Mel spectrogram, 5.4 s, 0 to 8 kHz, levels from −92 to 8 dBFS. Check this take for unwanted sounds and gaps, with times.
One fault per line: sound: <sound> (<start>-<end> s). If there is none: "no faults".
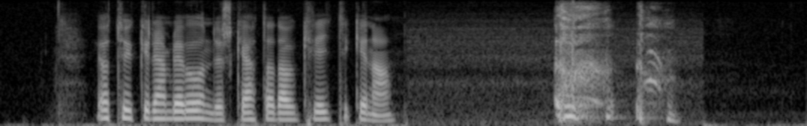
sound: cough (3.7-4.6 s)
